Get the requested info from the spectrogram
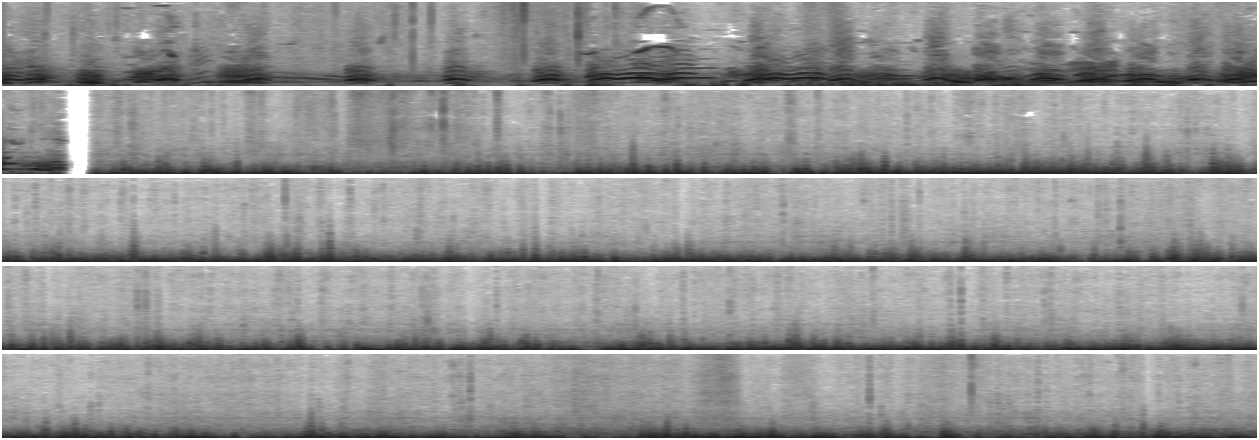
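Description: Harnessed sled dogs yelping and barking excitedly, many high calls overlapping. About seven seconds in the sound cuts abruptly to a steady rushing noise of a dog sled running over snow, with wind on the microphone.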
